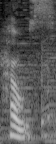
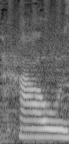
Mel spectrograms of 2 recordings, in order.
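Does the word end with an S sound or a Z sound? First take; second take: S sound; Z sound. First: The word ends with an S sound. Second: The word ends with a Z sound. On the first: It is a noun, a building to live in. "there's an S" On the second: It is a verb, to give people a place to live. "house with a Z sound"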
